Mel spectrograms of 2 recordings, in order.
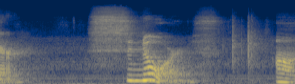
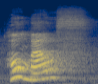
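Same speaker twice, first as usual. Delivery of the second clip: hare greeting; 8 semitones higher, 4 dB louder than usual. A narrator's reading. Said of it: "says Hare".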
